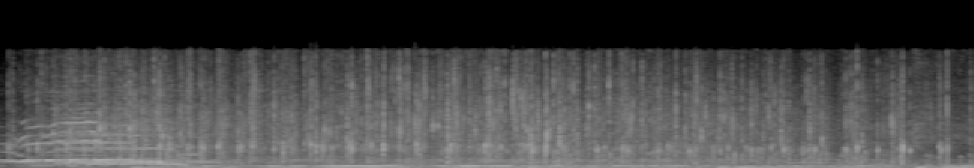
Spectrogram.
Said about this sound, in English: And it is, yeah, you can clap again. That's fine with me.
